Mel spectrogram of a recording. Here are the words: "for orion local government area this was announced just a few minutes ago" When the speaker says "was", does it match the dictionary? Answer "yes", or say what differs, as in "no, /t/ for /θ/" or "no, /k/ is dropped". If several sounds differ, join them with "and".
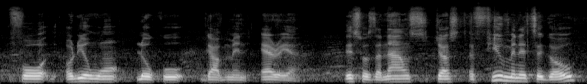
yes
